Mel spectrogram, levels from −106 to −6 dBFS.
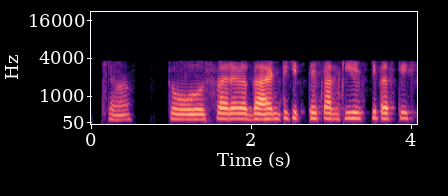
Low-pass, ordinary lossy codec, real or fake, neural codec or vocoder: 3.6 kHz; none; fake; codec, 24 kHz, 3 kbps, HILCodec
